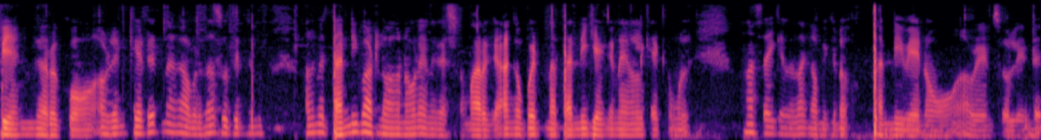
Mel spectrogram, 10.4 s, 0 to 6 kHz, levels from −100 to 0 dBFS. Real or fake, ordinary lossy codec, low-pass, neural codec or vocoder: real; AAC, 48 kbps; 5.4 kHz; none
